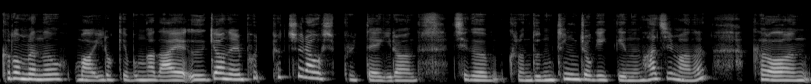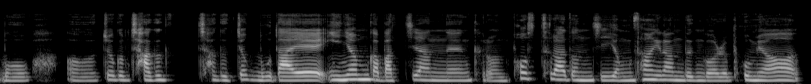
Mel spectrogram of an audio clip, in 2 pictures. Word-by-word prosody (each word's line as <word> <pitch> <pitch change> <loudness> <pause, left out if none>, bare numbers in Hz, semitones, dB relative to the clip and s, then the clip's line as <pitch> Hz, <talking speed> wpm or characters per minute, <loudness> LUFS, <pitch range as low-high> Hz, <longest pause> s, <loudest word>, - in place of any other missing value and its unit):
그러면은 240 -4 +4
호 235 - -13
막 195 -2 +2
이렇게 205 +1 -4
뭔가 200 +1 0
나의 190 0 +4
의견을 230 +3 +3
포 245 +6 -8
표출하고 340 -4 0
싶을 240 -4 -6
때 190 -3 -2
이런 175 0 -3 0.4
지금 200 -2 -2
그런 185 -1 -5
눈팅족이기는 200 -2 0
하지만은 255 - -1 0.4
그런 195 -2 +2
뭐 175 0 -5 0.3
어 175 0 -9
쪼금 200 -1 -4
자극 200 +1 +2 0.3
자극적 200 +2 -5
뭐 185 -1 -2
나의 185 0 +7
이념과 220 0 +5
맞지 180 +4 -2
않는 185 -2 -2
그런 170 -4 -8
포스트라든지 205 -8 -1
영상이라는 190 0 0
거를 175 0 -1
보면 190 -1 +1
200 Hz, 290 characters per minute, -25 LUFS, 185-225 Hz, 0.4 s, 나의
